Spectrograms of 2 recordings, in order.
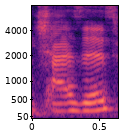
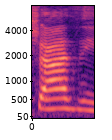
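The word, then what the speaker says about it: Chasez: Podwell's actual client list includes JC Chazes from InSync or Chase, I don't know. It's Shazi. Shazi, y'all. Shazi.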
